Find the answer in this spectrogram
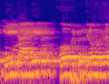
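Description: A man chanting through a microphone and loudspeaker in long, held devotional syllables, with a brief break just past a second in.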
